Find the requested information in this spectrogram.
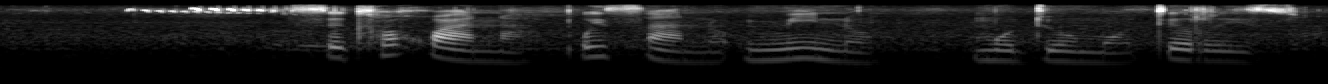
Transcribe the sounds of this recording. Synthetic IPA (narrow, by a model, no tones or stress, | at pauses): sɪt͡ɬʰɔχwanapʼʊisanɔm̩minɔ | mʊdumɔtʼiriːsɔ̥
